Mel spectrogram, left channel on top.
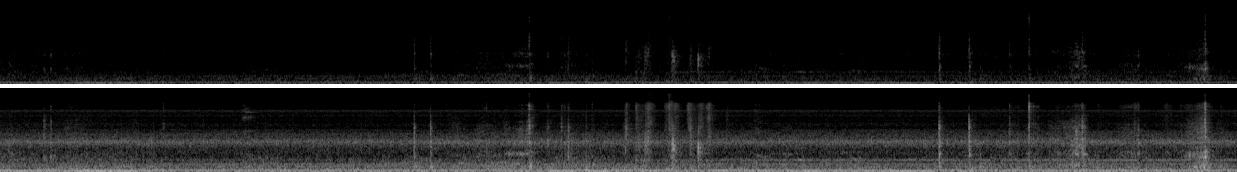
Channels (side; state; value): left; quieter; 21.3 dB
